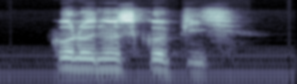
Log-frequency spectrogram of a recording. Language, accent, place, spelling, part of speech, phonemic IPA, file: French, France, Lyon, colonoscopie, noun, /kɔ.lɔ.nɔs.kɔ.pi/, LL-Q150 (fra)-colonoscopie.wav
- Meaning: alternative form of coloscopie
